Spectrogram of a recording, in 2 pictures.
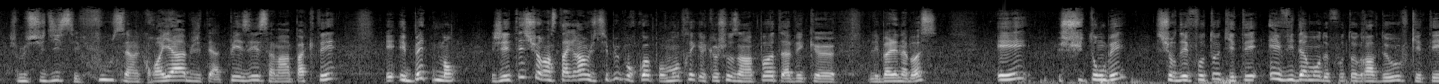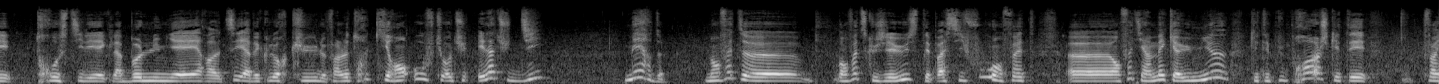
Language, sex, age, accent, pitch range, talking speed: French, male, 20-39, French, 160-220 Hz, 240 wpm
